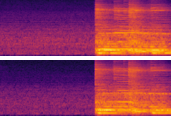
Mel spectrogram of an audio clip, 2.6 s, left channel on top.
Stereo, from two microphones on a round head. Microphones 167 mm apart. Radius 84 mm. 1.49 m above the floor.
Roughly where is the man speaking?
No man speaking in this recording.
